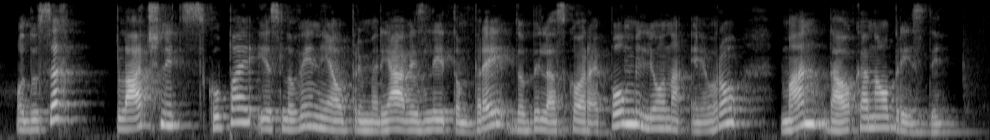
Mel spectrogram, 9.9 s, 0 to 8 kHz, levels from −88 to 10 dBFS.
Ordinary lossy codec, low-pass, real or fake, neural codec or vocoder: none; 7.2 kHz; fake; codec, 16 kHz, 8 kbps, FreqCodec, larger model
